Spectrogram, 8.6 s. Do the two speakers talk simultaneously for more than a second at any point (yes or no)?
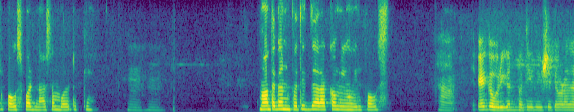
no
